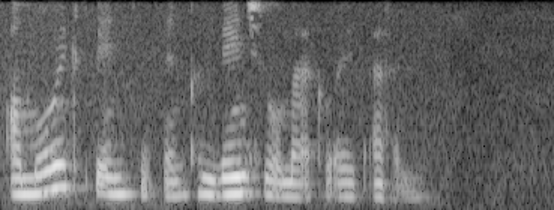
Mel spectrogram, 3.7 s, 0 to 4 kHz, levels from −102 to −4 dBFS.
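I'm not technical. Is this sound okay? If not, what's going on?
No. From 3.0 s to the end at 3.7 s, the real background is replaced by comfort noise: a smooth, even hiss, slightly quieter than before, with none of the room's natural detail. This is likely because the call stopped sending audio once the speaking ended, and the receiving side filled the gap with made-up noise. Unlike a dropout, which goes silent or clicks, the sound never disappears. It just becomes flat and artificial.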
